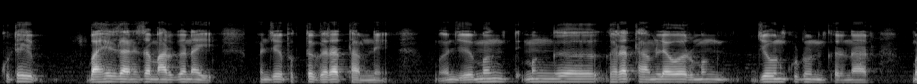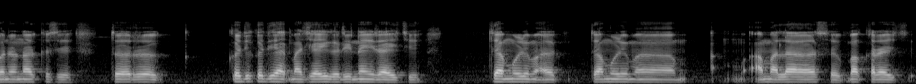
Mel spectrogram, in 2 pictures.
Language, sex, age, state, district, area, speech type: Marathi, male, 18-30, Maharashtra, Buldhana, rural, spontaneous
